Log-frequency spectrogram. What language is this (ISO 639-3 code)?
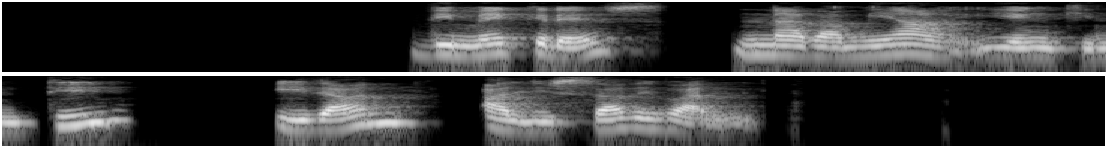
cat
